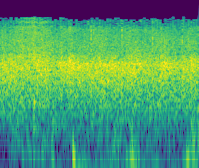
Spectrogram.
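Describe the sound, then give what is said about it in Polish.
Steady applause for a speaker: uniform, dense clapping holds at a moderate level across two seconds, without distinct individual claps or voices. “Wielkie brawa.”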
